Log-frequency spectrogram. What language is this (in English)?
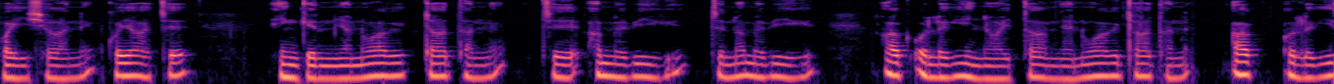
Kalenjin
